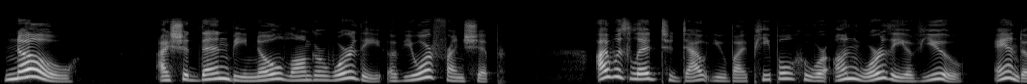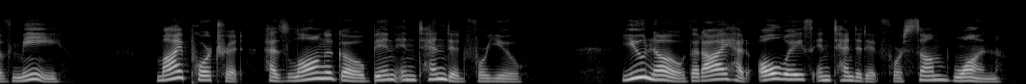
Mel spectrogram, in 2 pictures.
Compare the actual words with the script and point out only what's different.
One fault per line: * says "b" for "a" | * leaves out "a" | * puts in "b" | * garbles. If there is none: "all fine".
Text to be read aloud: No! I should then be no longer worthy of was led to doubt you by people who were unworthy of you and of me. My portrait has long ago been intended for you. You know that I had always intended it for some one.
* puts in "your friendship I"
